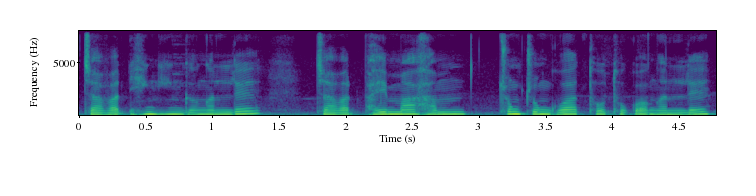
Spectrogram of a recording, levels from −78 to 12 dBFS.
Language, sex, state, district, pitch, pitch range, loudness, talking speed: Wancho, female, Arunachal Pradesh, Longding, 200 Hz, 195-205 Hz, -14 LUFS, 215 wpm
